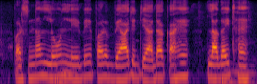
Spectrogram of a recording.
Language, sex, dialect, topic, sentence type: Magahi, male, Western, banking, question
